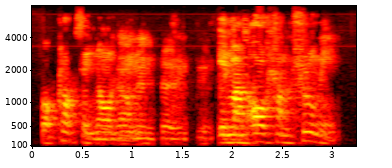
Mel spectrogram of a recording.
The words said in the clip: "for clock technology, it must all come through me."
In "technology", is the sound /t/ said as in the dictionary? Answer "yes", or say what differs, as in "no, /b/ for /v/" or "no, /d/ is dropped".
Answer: no, /s/ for /t/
